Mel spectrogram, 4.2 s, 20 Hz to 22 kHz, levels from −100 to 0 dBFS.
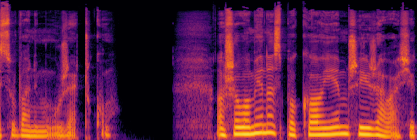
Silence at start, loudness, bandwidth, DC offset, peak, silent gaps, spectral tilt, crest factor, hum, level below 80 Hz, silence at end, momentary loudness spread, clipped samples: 0 s; -16 LUFS; 19 kHz; under 0.1%; -2 dBFS; 1.53-1.72 s; -6 dB/octave; 14 dB; none; -50 dBFS; 0 s; 20 LU; under 0.1%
